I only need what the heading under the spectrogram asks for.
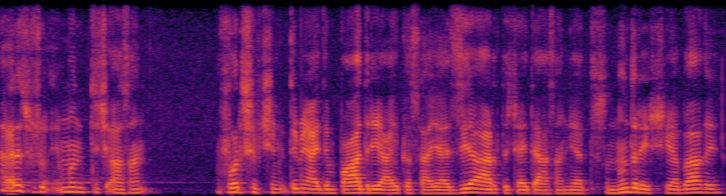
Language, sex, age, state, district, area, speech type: Kashmiri, male, 60+, Jammu and Kashmir, Ganderbal, urban, spontaneous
